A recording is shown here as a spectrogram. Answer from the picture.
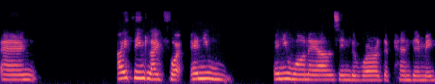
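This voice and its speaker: A woman with a French accent at a very slow pace, with fairly even intonation. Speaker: interview guest, expat and coach. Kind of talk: interview.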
